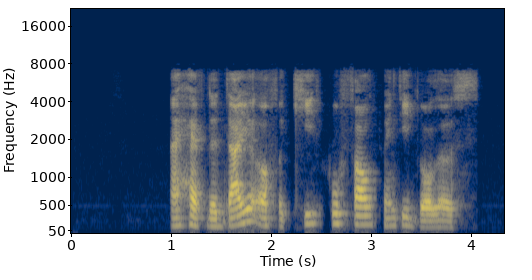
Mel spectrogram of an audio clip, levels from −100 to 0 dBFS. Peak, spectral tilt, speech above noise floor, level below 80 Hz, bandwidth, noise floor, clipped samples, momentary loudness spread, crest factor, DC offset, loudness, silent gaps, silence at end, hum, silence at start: -4 dBFS; -4 dB/octave; 62 dB; -72 dBFS; 7.6 kHz; -84 dBFS; under 0.1%; 13 LU; 20 dB; under 0.1%; -23 LUFS; none; 0.3 s; none; 1 s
